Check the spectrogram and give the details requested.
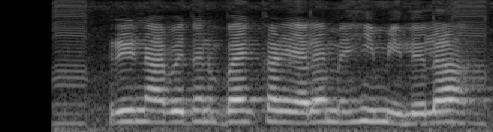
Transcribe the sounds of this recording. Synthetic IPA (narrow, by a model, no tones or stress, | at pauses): ɾinabed̪ənbɛ̃ŋkːəɽjalamẽɦimilela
